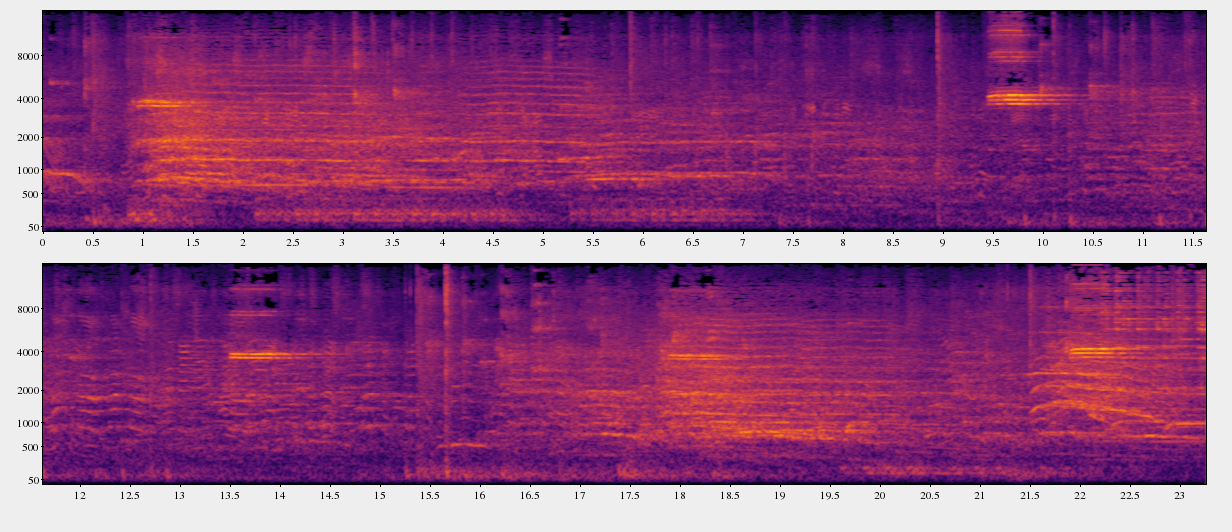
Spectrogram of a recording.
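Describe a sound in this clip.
A referee blows short whistle blasts.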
